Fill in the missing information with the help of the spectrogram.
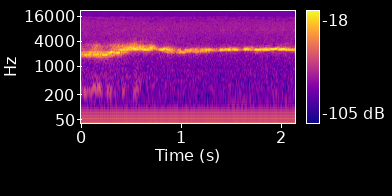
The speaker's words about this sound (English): No. Just that over and over again. Me trying to whistle.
